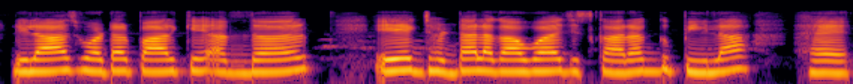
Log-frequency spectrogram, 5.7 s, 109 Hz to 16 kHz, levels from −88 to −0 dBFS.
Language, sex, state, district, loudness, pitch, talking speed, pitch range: Hindi, female, Uttar Pradesh, Lucknow, -17 LUFS, 240 Hz, 145 wpm, 230-245 Hz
